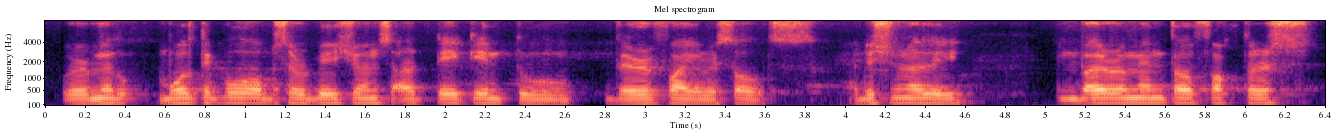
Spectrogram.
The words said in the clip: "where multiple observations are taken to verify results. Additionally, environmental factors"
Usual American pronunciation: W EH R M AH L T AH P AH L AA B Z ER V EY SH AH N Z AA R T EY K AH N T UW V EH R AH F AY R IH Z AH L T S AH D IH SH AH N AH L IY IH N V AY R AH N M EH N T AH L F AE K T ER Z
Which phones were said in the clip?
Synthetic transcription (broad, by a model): W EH R M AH L T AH P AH L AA B S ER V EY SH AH N S AA R T EY K AH N T UW V EH R AH F AY R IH S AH L T S AH D IH SH AH N AH L IY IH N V AY R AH N M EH N T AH L F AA K T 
